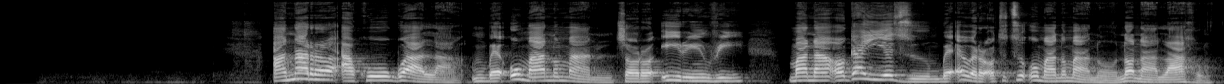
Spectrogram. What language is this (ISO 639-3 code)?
ibo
